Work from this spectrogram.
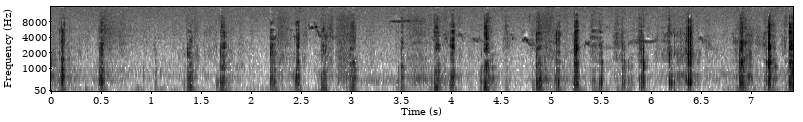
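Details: Short, gruff grunts from wild boar, spaced about two or three per second, with faint high twittering of small birds in the background.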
